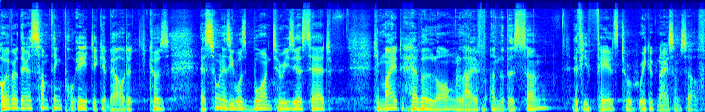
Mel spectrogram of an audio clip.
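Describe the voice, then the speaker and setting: A man of medium pitch with a German accent speaks at a moderate pace, somewhat breathy, with ordinary pitch variation. The recording is very clean with a silent background. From Eastern Germany. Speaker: creative studio founder and former robot dancer. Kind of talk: conference talk.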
